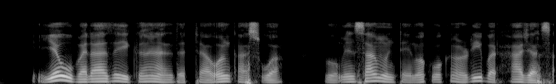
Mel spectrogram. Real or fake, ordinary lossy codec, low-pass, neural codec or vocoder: fake; none; 7.2 kHz; codec, 16 kHz, 2 kbps, FunCodec, trained on Chinese and English, 25 frames a second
